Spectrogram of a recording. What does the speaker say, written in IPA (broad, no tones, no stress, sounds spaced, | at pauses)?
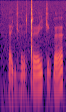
ɛ̰ j ɡʱ ø r ǃ øː j kʲ ø k͡p œ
